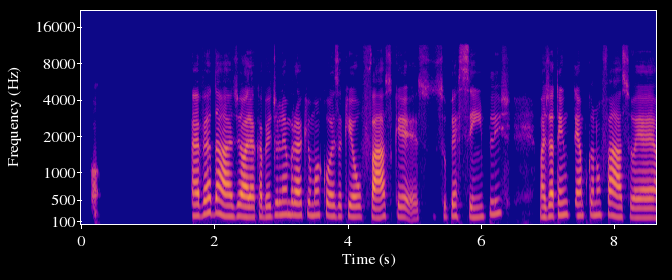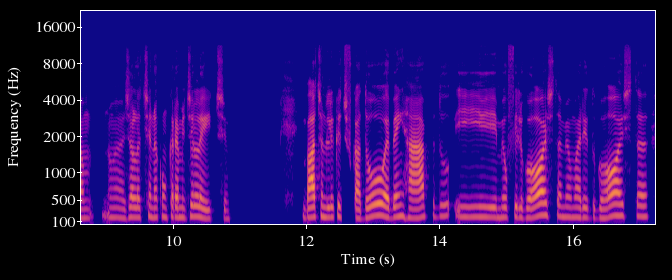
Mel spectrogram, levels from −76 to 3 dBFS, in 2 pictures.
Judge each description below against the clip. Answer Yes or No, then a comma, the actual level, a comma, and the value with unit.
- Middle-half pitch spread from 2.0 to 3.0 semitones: Yes, average, 2.7 semitones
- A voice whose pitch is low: No, high, 190 Hz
